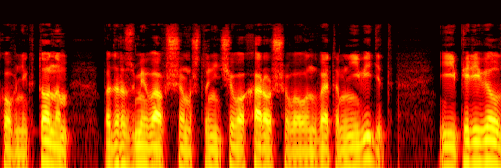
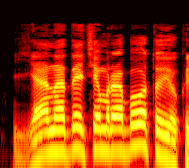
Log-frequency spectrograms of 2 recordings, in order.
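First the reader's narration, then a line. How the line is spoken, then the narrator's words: Shouted reply from behind. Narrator (Russian): крикнул в ответ сержант из-за моей спины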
